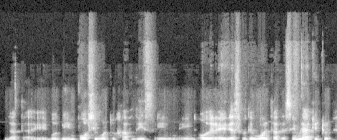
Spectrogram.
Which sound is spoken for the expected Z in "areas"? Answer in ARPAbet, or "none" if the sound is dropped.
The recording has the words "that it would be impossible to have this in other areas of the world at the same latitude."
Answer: S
